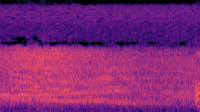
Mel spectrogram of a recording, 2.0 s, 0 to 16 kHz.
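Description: A 1982 Formula One car's engine passing close by at racing speed, its note falling steadily in pitch as it goes away.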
